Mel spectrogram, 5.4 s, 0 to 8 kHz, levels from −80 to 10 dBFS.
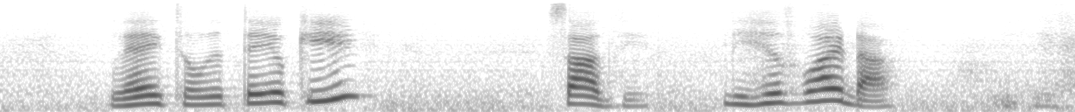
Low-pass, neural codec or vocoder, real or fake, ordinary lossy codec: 7.2 kHz; codec, 16 kHz, 0.3 kbps, FocalCodec; fake; none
